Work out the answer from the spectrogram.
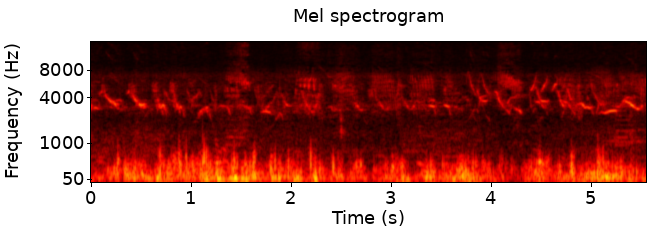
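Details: Towa towa seedfinch in a bird whistling competition at a bird ground in Berbice, Guyana, 2022: rapid, continuous high whistled song of slurred, looping notes, with a low rumble of crowd and ground noise beneath.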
